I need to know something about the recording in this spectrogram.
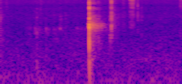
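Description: Small plastic craft containers being handled: one sharp click about a second in, then a lighter click.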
